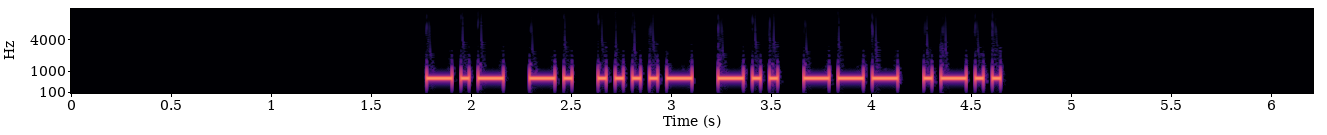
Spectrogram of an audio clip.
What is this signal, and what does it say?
Morse code, heard as a keyed tone, about 27 wpm, 700 Hz. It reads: KN4DOL
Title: USA Call Signs - 6 Characters - 28wpm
